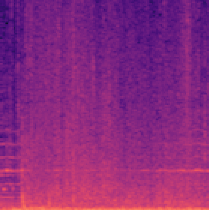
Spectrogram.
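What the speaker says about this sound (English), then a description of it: "there's another explosion" A deep booming explosion in the video game Love and Deepspace, a dense low rumble with a sharp onset that rolls on steadily for about two seconds.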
